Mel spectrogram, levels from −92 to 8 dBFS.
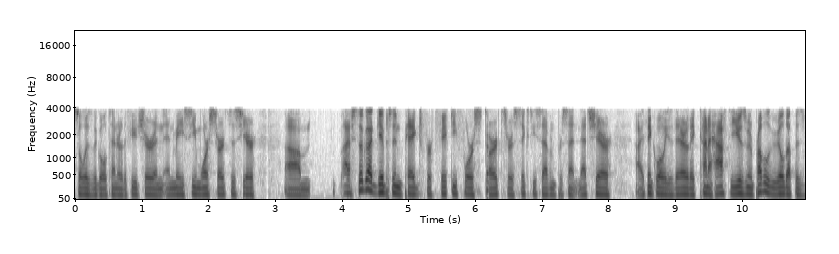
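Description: Repeated packet loss (robotic sound) runs from 2.5 to 4.77 s and again from 5.37 to 6.23 s. About a dozen short holes in the first stretch and four in the second, none longer than 28 ms, were patched by stretching the preceding sound. This gives a choppy texture with fragments missing, concealing about 10% of each span.

Jitter buffer speed-up follows from 7.6 to 8.35 s. Excess buffered audio was trimmed by cutting out pitch-period-sized slices, around 50 ms in total. The speech plays at 106% speed with unchanged pitch and sounds hurried. Throughout, the narrowband call path leaves nothing above 4 kHz.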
